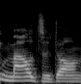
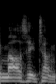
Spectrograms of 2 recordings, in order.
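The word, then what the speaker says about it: Mao Zedong: very mouths of dong it's very mouths a tongue mouths of dong is is it's how you say his name in Chinese if you say mouths a tongue the only has any clue you're talking about over here so you've got si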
